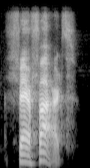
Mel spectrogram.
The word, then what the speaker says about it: Vervaart: So the reason I'm holding it back is not because I don't want to share it, but it's a very Dutch last name. So no one can pronounce it. It's Vervaart.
